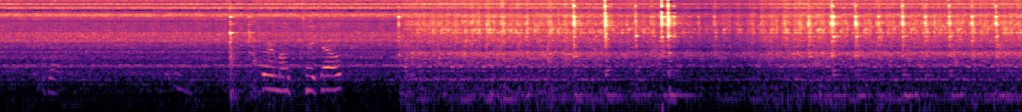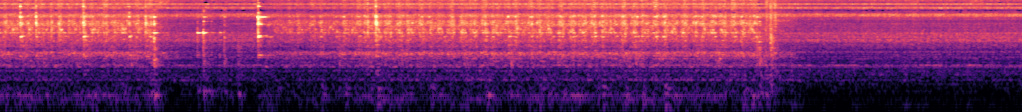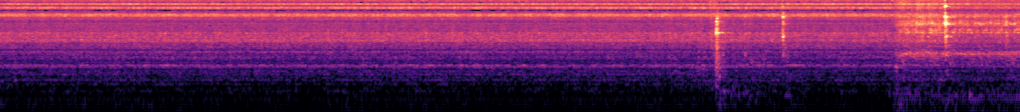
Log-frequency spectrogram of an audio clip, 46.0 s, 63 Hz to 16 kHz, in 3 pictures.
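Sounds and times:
steady low hum: 0:00.0 - 0:11.2
honing machine grinding: 0:06.0 - 0:17.9.

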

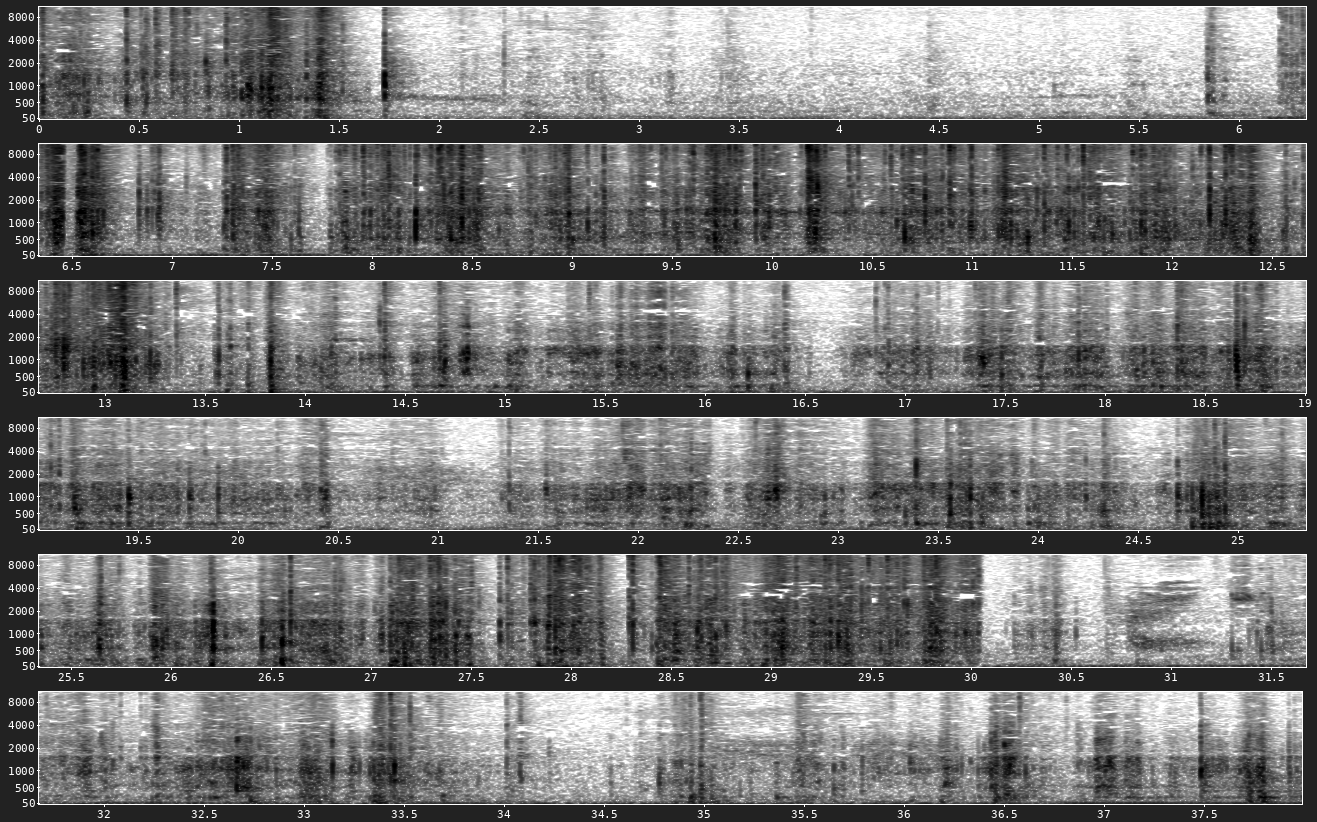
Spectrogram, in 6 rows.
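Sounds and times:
foil and cardboard crinkling: 0:00.0 - 0:01.6, 0:06.2 - 0:30.5.

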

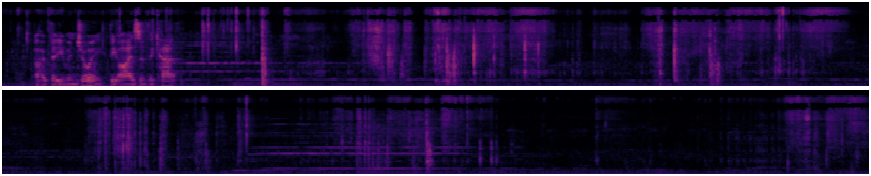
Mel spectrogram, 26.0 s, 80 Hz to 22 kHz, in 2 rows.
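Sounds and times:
paper pages rustling: 0:02.9 - 0:12.6, 0:14.2 - 0:16.8, 0:18.0 - 0:20.4, 0:23.9 - 0:26.0.

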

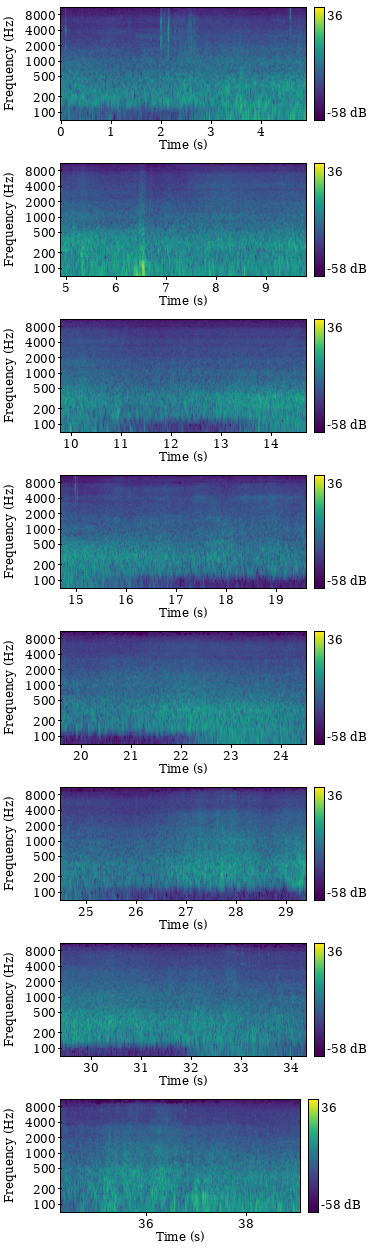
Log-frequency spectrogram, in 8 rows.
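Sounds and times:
wind rumbling on microphone: 0:02.2 - 0:11.4, 0:32.0 - 0:39.0.

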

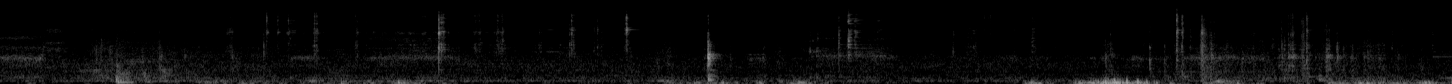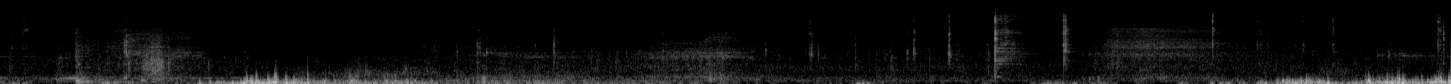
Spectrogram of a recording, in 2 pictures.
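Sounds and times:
light clicks and metallic scrapes: 0:01.0 - 0:07.1, 0:08.0 - 0:16.4, 0:21.0 - 0:25.4
low rumble: 0:14.0 - 0:21.8.

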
